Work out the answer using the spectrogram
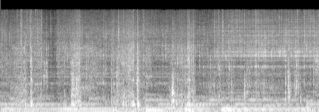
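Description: Boneless chicken thighs sizzling in olive oil in a Dutch oven, with several sharp knife clicks and scrapes against a plate as chopped onion is scraped off, over background music.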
